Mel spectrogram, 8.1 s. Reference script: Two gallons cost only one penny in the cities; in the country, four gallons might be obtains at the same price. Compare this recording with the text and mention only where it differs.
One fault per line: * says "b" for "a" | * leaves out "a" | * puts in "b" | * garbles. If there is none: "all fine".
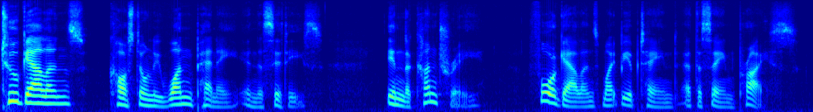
* says "obtained" for "obtains"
